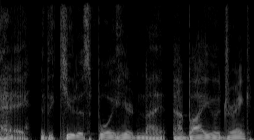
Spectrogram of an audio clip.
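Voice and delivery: low-pitched imitation of a big guy; imitated low, deep pickup line. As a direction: drop down low like a ripped dude flirting. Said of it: "deep voice".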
